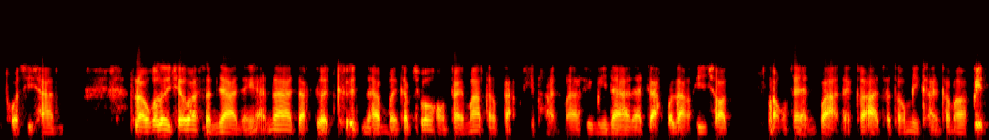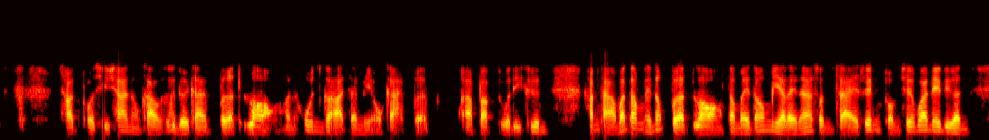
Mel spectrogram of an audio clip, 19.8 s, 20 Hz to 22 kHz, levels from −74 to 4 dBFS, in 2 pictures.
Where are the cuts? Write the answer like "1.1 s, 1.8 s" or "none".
3.6 s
